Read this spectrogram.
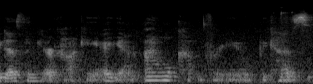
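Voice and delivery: half-joking whispered threat; whispering. Real, not acted. Protective threat about critics.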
